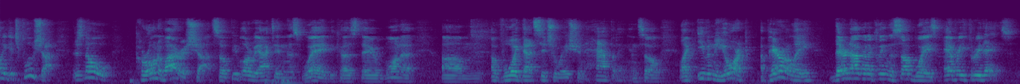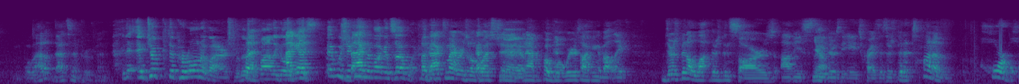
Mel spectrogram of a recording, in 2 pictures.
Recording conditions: poor microphone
